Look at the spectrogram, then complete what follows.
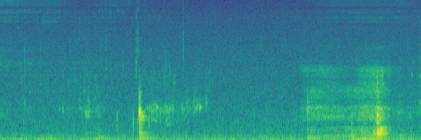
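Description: Underwater sound picked up by a camera below the surface: a low steady rumble of moving water, a sharp click about two seconds in, and a louder burst of water noise about five seconds in.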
